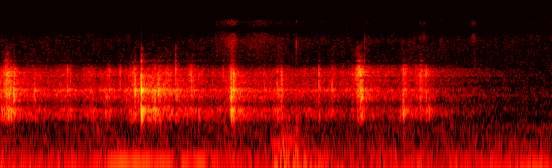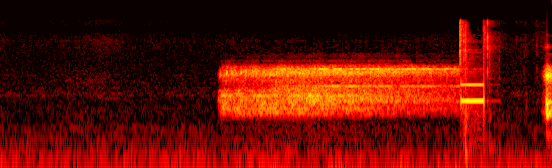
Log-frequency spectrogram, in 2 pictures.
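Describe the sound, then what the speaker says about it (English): A phone ringing underwater in the video game Kentucky Route Zero: muffled, warbling ring bursts pulse in an uneven rhythm, fade into near silence, then a louder steady muffled ring returns and cuts off with a sharp tone. "That was a phone ringing underwater."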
